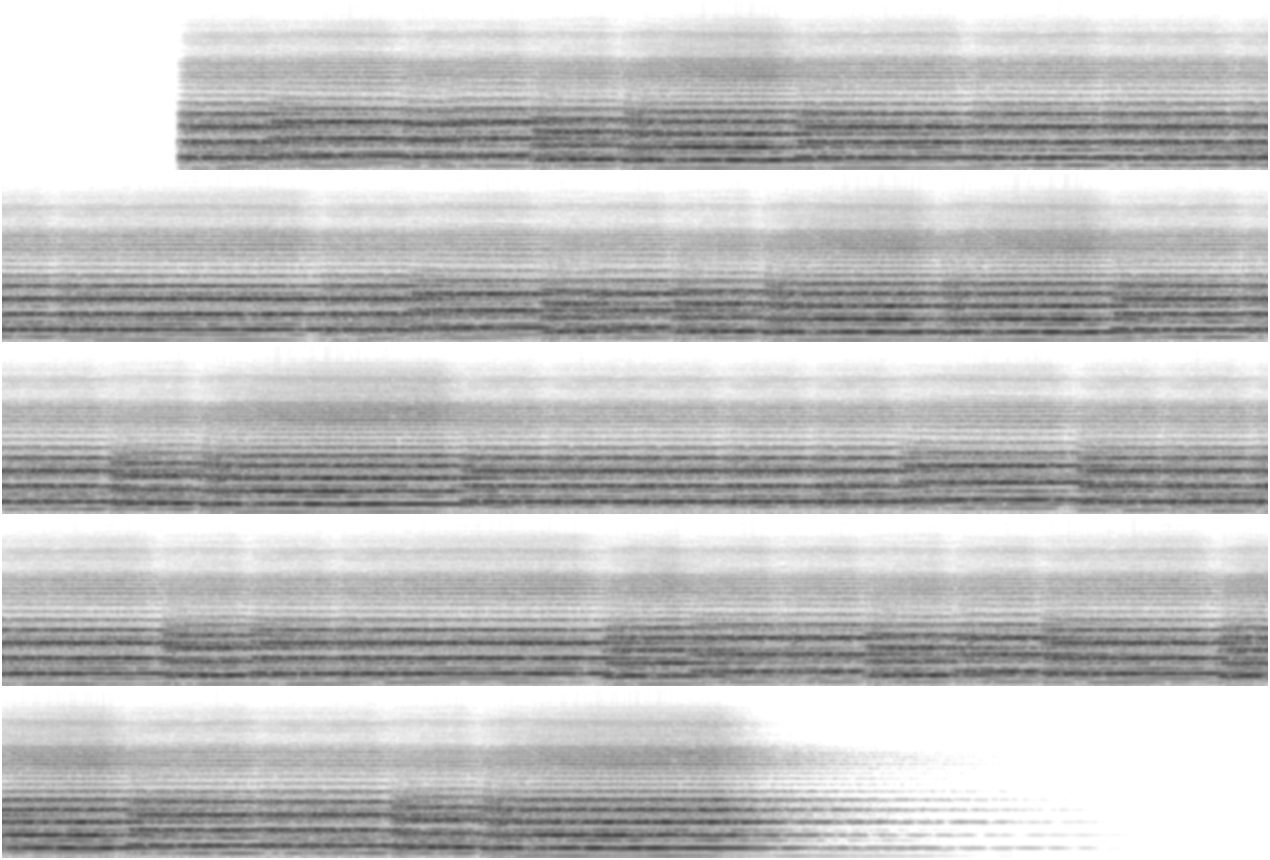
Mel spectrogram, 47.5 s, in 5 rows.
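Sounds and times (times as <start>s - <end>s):
alto voice singing practice music: 1.4s - 44.6s.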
